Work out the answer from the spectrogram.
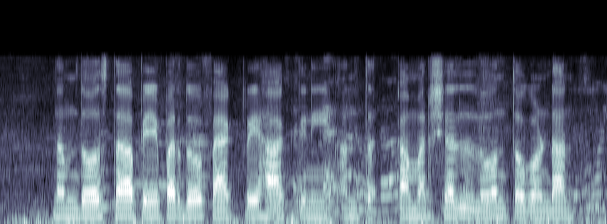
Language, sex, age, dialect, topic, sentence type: Kannada, male, 18-24, Northeastern, banking, statement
